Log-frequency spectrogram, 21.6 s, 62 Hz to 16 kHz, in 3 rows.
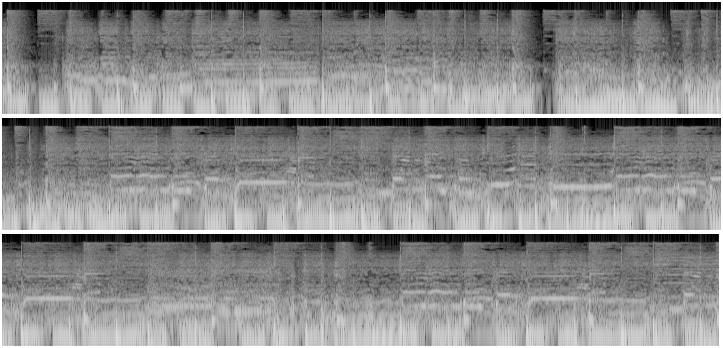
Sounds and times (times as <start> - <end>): Music: 0.0 - 21.5.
